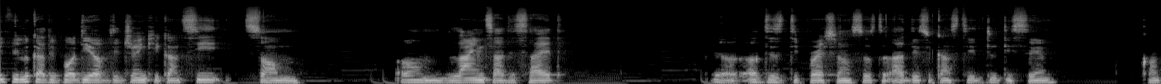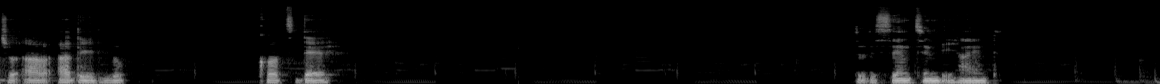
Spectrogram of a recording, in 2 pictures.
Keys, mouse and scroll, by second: 6.7-8.9 drag, 10.8 ctrl+r, 16.1 ctrl+r, 17.9 click, 19.3 click, 19.4 middle click, 20.9 shift+click, 22.0 click.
